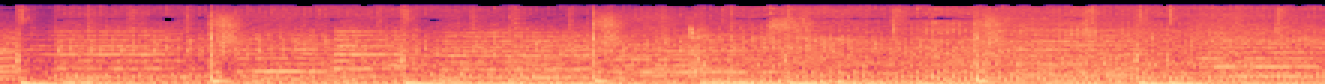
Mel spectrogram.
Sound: tractor engine running

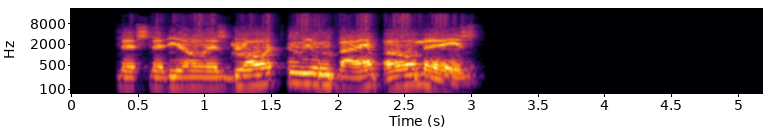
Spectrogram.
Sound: computer Voice

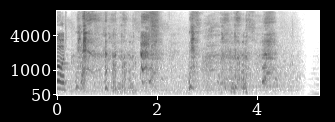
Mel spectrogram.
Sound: laughter

